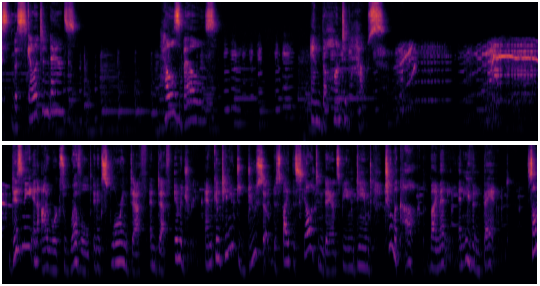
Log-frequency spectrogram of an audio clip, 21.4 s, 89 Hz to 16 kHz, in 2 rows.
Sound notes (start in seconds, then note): 9.5 scream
